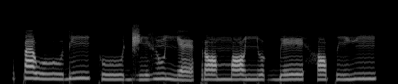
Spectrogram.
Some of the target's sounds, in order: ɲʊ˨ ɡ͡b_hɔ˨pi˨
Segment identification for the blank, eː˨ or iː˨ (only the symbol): eː˨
